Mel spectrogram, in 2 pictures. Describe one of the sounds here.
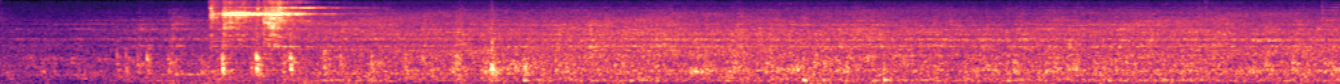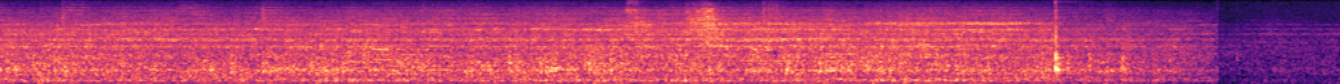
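A train rolls past close by with a loud, steady rumble.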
